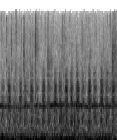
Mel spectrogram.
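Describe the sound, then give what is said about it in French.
A female dog pants rapidly and steadily, quick rhythmic breaths repeating throughout with no one speaking. “Viens là, Junon. C'est ça. Là. Tu me reconnais, hein ? La brave chienne.”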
